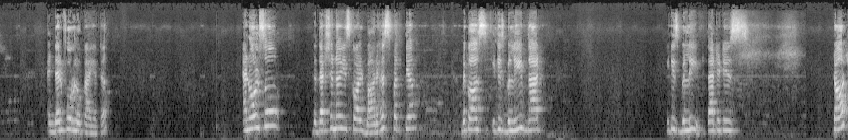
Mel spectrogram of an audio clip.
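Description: An elderly woman speaks calmly, in short phrases with pauses, heard over an online call.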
